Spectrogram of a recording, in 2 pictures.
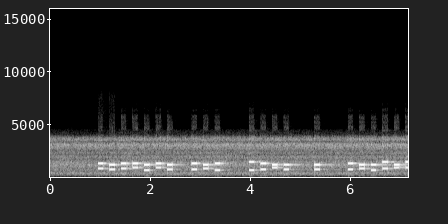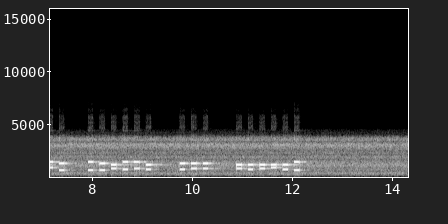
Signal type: DTMF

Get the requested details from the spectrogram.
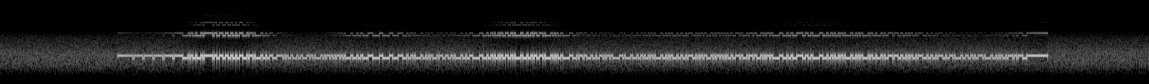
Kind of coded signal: RTTY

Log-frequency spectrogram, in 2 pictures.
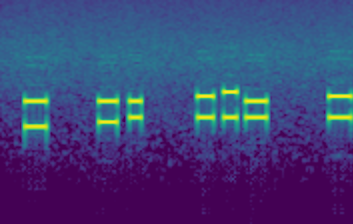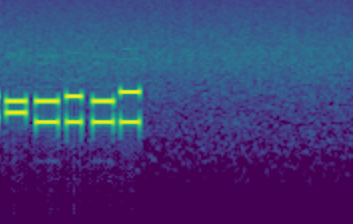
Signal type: DTMF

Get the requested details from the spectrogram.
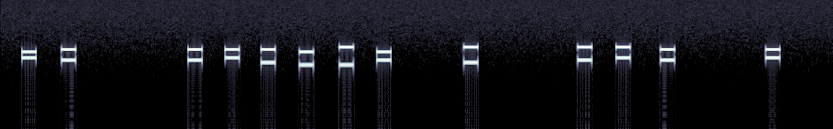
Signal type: DTMF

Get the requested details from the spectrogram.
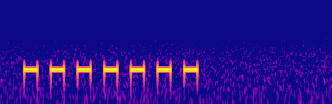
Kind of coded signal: telephone call progress tone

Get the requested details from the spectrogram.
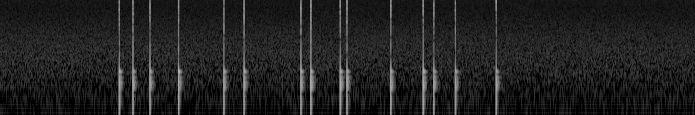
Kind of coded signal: none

